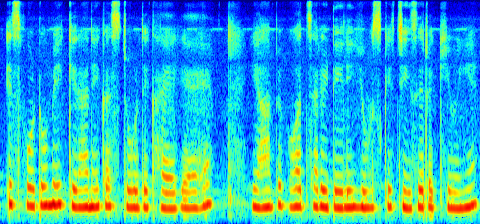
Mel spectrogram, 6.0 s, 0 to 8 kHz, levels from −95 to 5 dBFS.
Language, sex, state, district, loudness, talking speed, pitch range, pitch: Hindi, female, Arunachal Pradesh, Lower Dibang Valley, -13 LUFS, 200 wpm, 225-245 Hz, 230 Hz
